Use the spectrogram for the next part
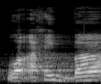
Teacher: وَأَحِبَّا با میں مد متصل، اسے 3-4 الف کے برابر کھینچیں گے۔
